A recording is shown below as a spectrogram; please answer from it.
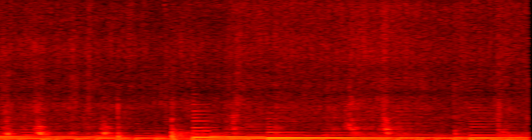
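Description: Egg bhurji with butter, coriander and garam masala is stirred in a hot pan, with a continuous sizzle and scraping strokes under a steady tonal hum.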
